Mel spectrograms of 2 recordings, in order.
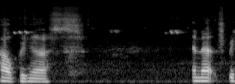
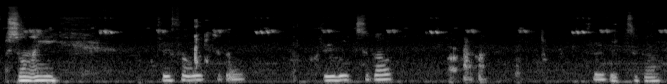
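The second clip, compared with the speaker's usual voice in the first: tearful; 5 semitones higher, 6 dB quieter, faster than usual. Real, not acted. Grieving friend's recent death.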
